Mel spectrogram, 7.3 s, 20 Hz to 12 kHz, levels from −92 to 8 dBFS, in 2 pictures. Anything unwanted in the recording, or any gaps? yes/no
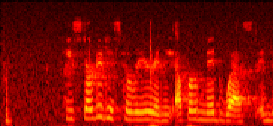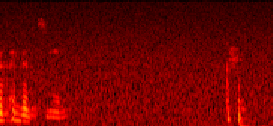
no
